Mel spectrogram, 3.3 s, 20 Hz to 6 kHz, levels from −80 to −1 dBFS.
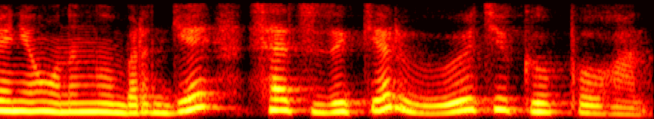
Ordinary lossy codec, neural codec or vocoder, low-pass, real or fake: none; codec, 24 kHz, 0.9 kbps, DualCodec; 5.4 kHz; fake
